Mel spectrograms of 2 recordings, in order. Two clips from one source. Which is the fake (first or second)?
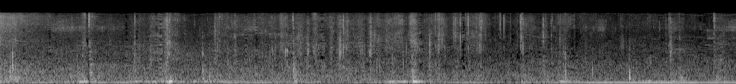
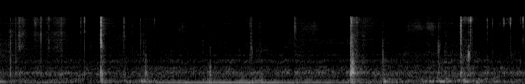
second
